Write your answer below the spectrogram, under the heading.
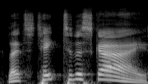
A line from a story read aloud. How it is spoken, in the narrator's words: Skye exclaimed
